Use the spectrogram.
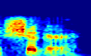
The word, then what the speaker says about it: sugar: word here is sugar instead of su Sugar it's sh sugar sugar okay good and your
